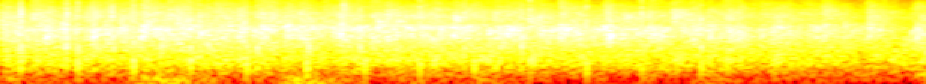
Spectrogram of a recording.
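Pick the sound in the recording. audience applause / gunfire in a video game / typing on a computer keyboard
audience applause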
